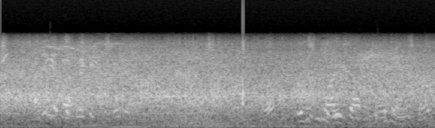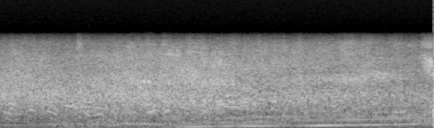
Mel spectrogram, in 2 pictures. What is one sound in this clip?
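A crowd of men and women chatters outdoors at a distance.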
